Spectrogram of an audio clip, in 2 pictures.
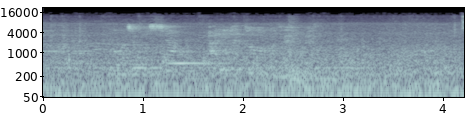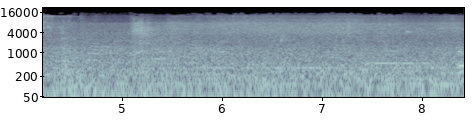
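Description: A crowd murmurs with indistinct voices.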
